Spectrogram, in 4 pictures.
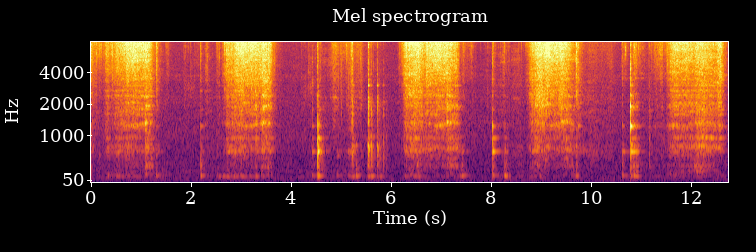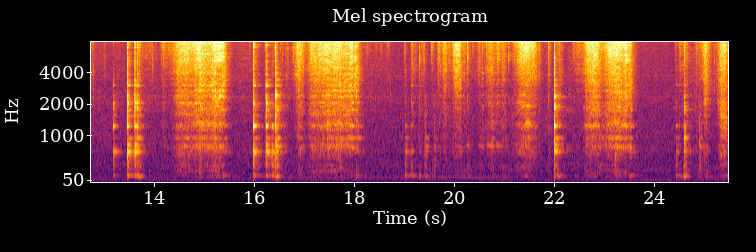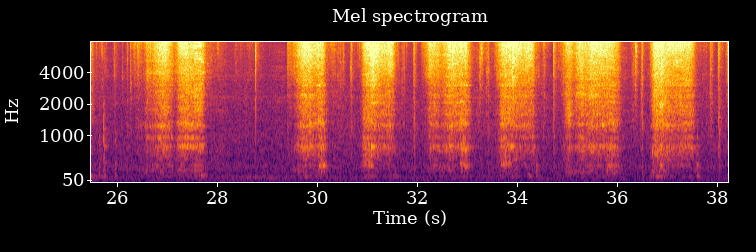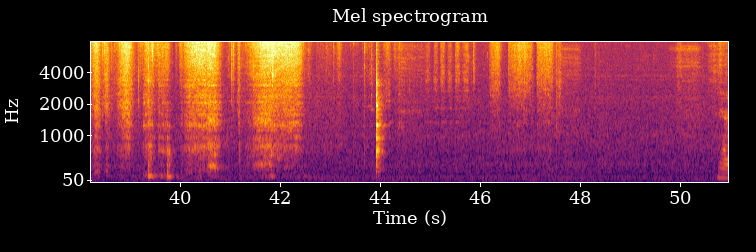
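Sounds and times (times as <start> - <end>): metal scraping on sandpaper: 0.0 - 1.5, 2.2 - 3.8, 6.2 - 7.6, 8.7 - 10.0, 11.2 - 12.8, 14.2 - 15.6, 16.7 - 18.3, 19.7 - 21.8, 22.4 - 23.7, 24.4 - 25.7, 26.3 - 28.0, 29.4 - 43.2, 44.9 - 47.6.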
